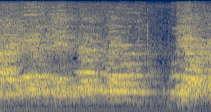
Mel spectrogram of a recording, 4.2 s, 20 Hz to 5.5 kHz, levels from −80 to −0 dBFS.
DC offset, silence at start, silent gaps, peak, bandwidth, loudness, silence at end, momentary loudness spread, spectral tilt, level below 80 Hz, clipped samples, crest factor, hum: under 0.1%; 0 s; none; 0 dBFS; 5.4 kHz; -12 LUFS; 0 s; 12 LU; -4.5 dB/octave; -50 dBFS; under 0.1%; 12 dB; none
